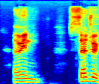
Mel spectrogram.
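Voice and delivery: normal talking voice

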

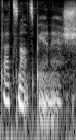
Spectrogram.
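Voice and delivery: quiet, slow whispering.

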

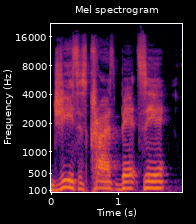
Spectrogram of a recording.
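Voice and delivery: put-on very thick Scottish accent, exasperated and fed up. Quoting a favorite line from a Scottish father: imitating Ed's super Scottish accent. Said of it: "his super Scottish accent".

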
